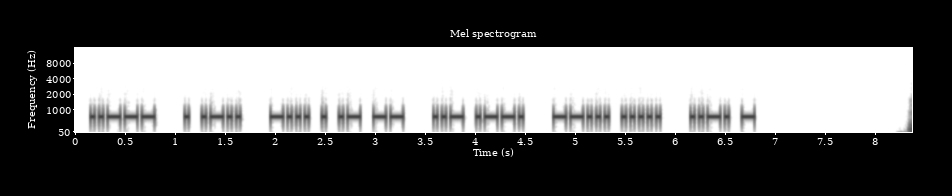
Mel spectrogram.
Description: Morse code, heard as a keyed tone, about 28 wpm, 700 Hz. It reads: 2 EL BEAM UP 75 FT
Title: K1USN SST QSO Practice 28wpm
